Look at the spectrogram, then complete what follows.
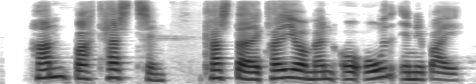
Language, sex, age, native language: Icelandic, female, 30-39, Icelandic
